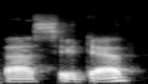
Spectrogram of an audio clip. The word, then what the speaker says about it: Vasudeo: Good evening, everyone, and congratulations, board members Babbitt and Vasudev. Or I realize I might be mispronouncing your name. If I should say Vasudeo, I apologize. You said it correctly.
